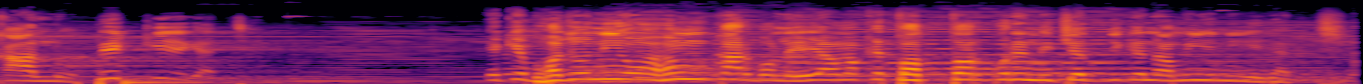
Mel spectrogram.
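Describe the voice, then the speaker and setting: A man's voice: very high voice, moderate pace. A man preaching a devotional sermon, full of rhetorical questions and mock dialogues. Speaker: kirtan singer and preacher. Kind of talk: devotional sermon with acted asides. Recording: live hall reverb with faint music.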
